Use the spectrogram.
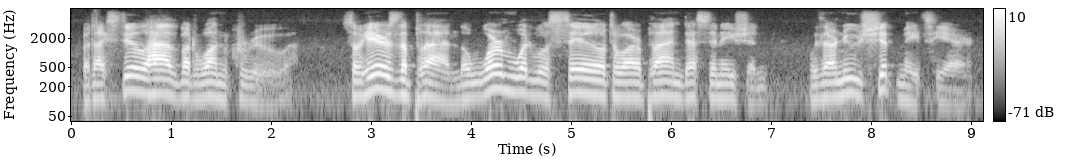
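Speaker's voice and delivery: gruff pirate captain rallying his crew, loud. Acted. Harrigan addresses the Wormwood's crew in a loud pirate captain voice. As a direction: bellow it like a pirate captain on deck.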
